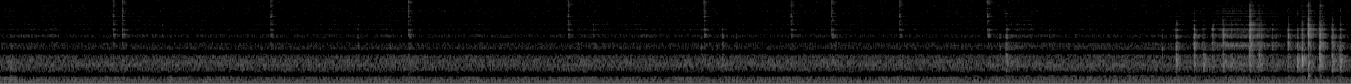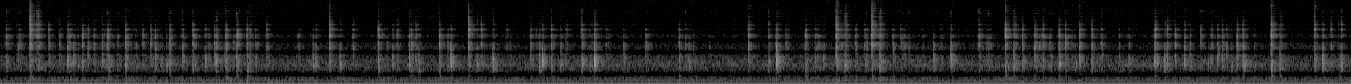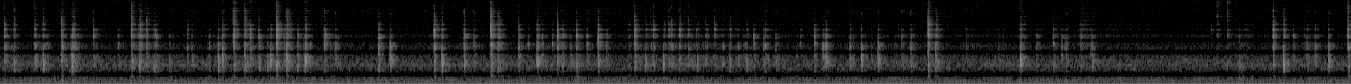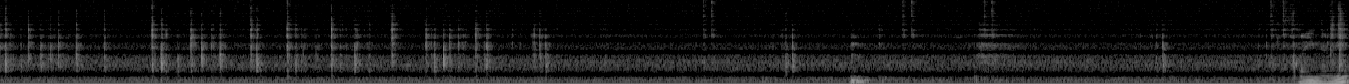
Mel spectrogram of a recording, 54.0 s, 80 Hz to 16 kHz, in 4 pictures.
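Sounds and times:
steady low hum: 0:00.0 - 0:54.0.

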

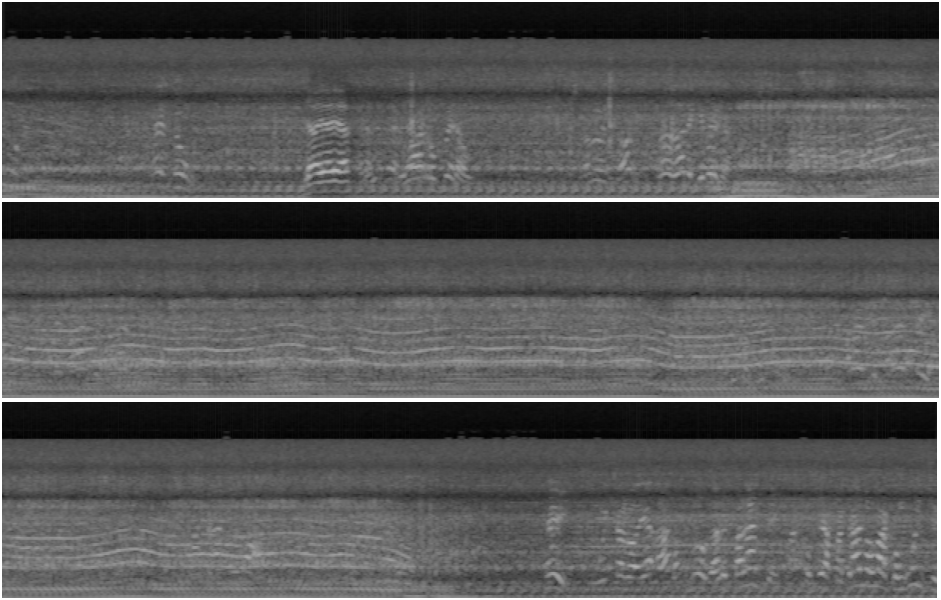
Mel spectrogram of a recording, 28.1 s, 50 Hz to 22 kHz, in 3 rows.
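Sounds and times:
engine revving hard: 0:05.8 - 0:23.5.

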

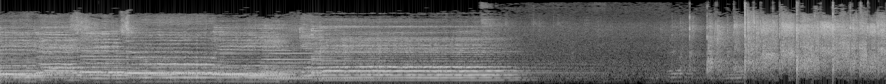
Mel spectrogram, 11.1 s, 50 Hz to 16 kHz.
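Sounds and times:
audience applause: 0:08.5 - 0:11.0.

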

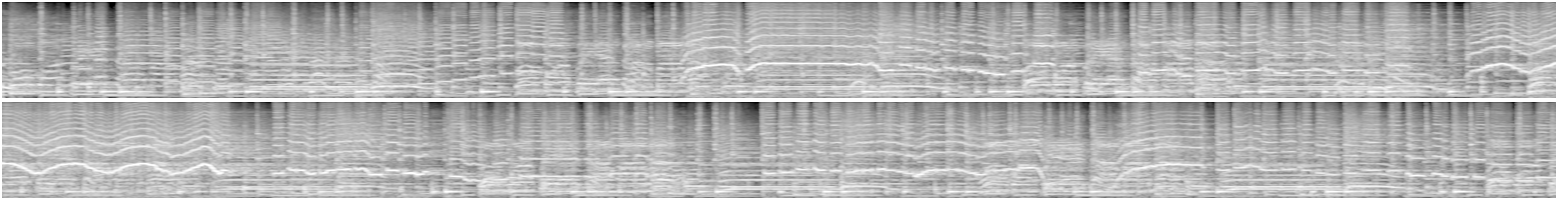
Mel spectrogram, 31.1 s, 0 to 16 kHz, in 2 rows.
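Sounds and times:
live salsa band playing: 0:00.0 - 0:31.0.

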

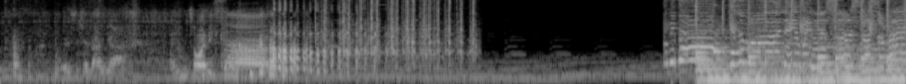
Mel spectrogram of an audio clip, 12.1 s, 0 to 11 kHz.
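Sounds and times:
soft background music: 0:00.0 - 0:04.2, 0:05.9 - 0:12.0
typewriter keys clicking: 0:04.1 - 0:06.4.

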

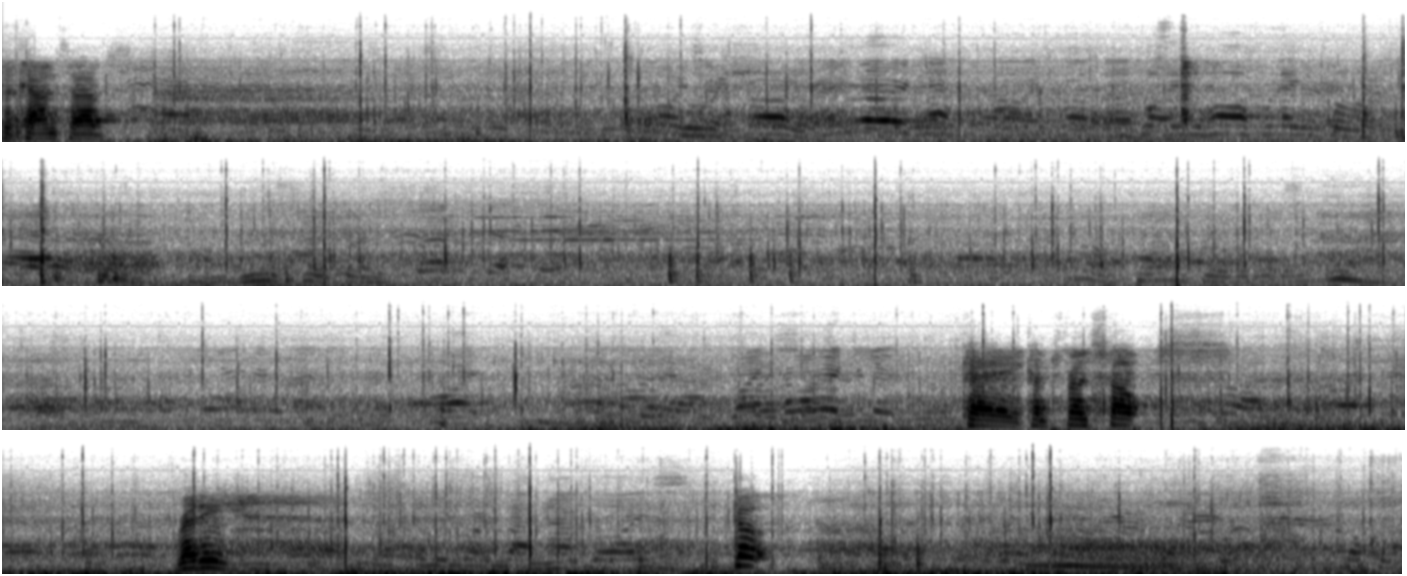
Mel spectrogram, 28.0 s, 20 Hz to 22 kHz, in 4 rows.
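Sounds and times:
faint voices talking: 0:00.0 - 0:28.0.

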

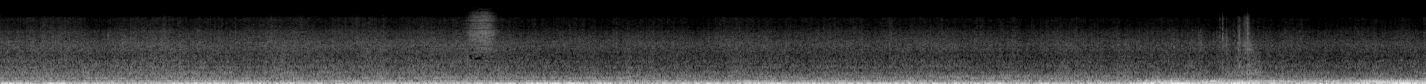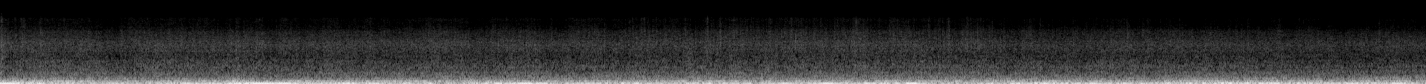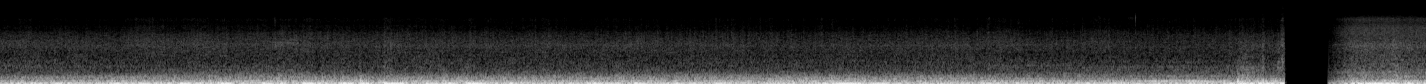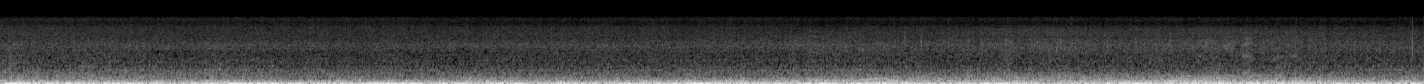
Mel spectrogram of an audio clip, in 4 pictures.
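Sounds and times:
engine and tyre noise: 0:00.0 - 0:57.0
rain hitting a car: 0:00.0 - 0:57.0.

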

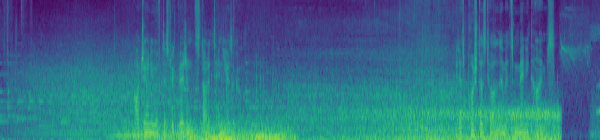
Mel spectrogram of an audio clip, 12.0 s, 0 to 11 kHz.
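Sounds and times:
car road rumble inside cabin: 0:00.8 - 0:09.4.

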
